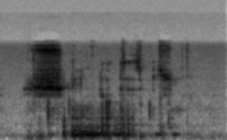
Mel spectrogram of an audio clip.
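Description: A voice speaking softly and half-whispered, under the breath: a short hiss about half a second in, then low mumbling.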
